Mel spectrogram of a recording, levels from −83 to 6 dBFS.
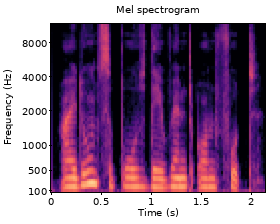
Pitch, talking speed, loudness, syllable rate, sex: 180 Hz, 195 wpm, -16 LUFS, 4.7 syllables/s, female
